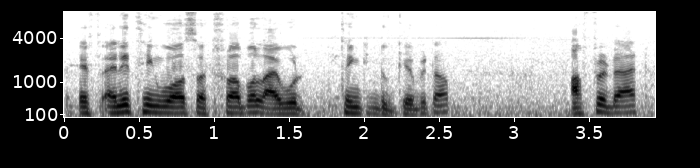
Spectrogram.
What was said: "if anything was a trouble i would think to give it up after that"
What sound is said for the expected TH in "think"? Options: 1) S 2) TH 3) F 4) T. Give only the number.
4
